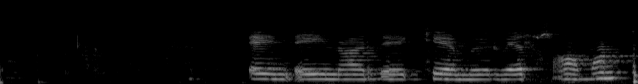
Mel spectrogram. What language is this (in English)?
Icelandic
